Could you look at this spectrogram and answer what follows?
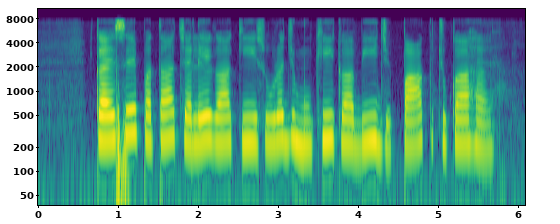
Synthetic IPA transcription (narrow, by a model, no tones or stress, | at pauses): kɛːsepɐt̪at͡ʃɐleːɡakisuːɾəd͡ʒmukʰikabiːd͡ʒpaːkt͡ʃʊkaɦɛː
